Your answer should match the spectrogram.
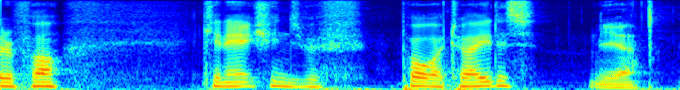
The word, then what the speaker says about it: Atreides: I wasn't aware of her connections with Paul Atreides. Yeah. Atreides, because I get that wrong as well.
